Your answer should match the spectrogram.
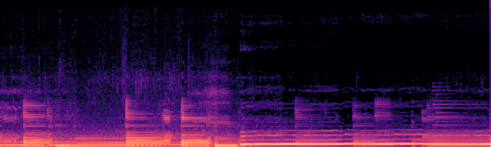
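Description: Acoustic and electric guitars playing a slow song, with a woman's wordless vocal that holds one long, slightly wavering note from about three seconds in.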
